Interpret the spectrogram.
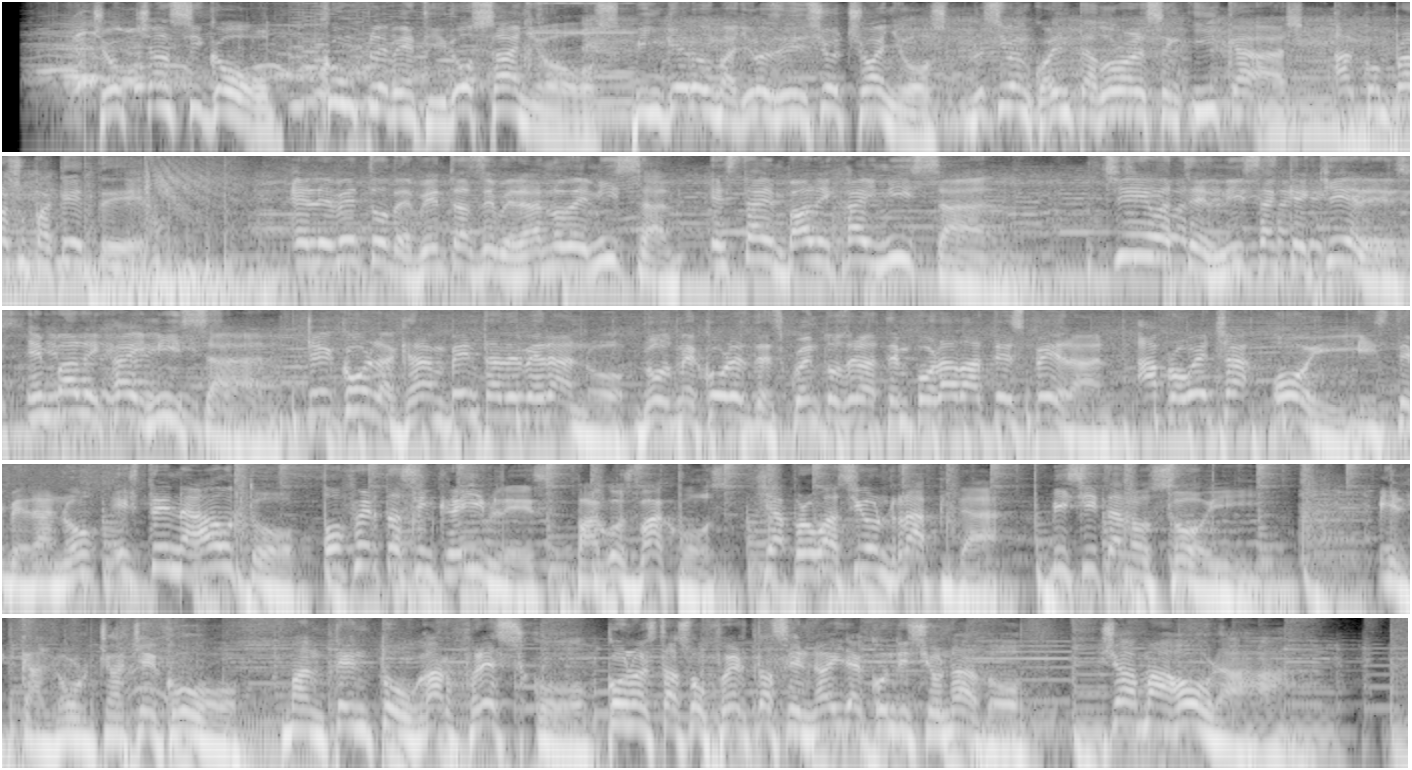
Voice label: Spanish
